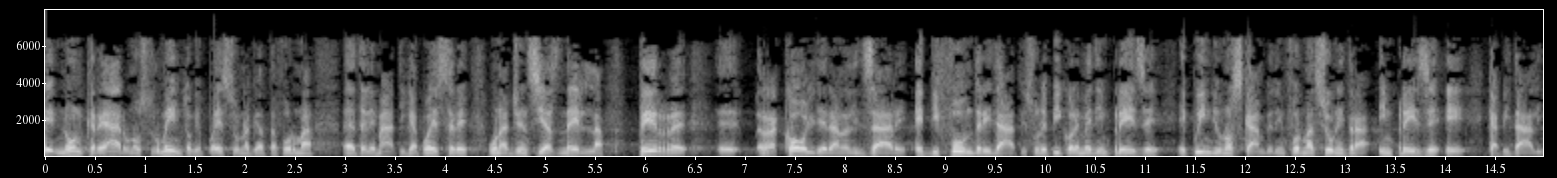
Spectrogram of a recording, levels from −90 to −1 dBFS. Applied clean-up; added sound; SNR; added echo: none; none; none; none.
